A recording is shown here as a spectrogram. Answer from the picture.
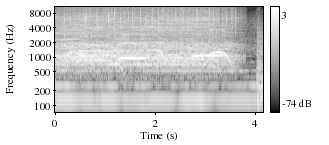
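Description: A steady low musical drone with a crowd cheering and whooping over it, voices rising and falling in pitch; it all fades away just before the end.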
